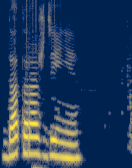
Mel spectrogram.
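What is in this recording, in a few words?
"data rozdenija", Russian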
